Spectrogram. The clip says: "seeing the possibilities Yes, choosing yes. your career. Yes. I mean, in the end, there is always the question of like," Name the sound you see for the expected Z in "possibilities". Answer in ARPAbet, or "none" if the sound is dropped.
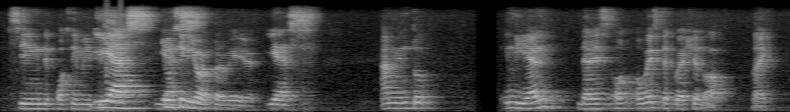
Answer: none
